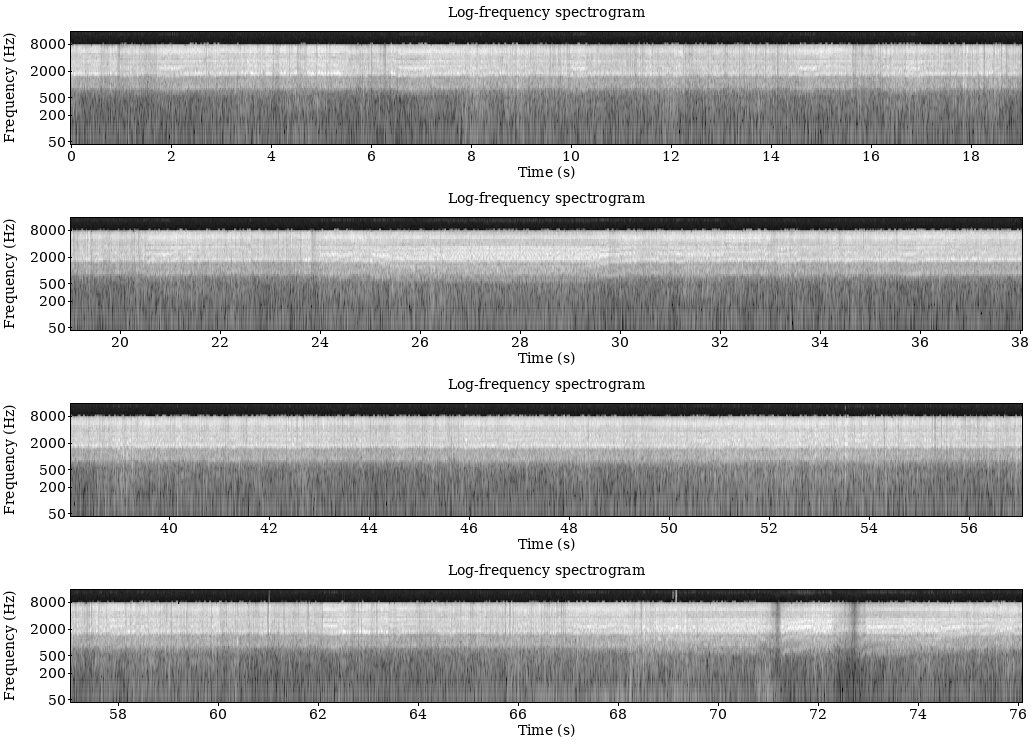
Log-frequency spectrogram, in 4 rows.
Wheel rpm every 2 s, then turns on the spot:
230, 230, 230, 220, 230, 230, 230, 230, 230, 230, 230, 230, 220, 190, 200, 210, 220, 230, 230, 230, 230, 230, 230, 230, 230, 230, 230, 230, 240, 230, 230, 230, 230, 230, 200, 150, 130, 200.
70-72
